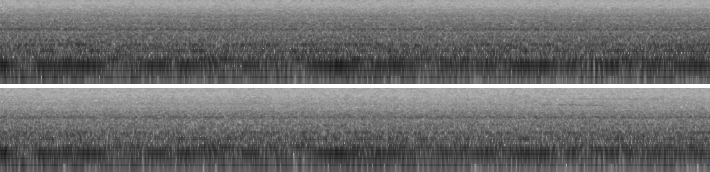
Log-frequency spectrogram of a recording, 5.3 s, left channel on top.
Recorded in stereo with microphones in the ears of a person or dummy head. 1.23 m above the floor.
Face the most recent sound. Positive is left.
No sound to turn to.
